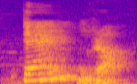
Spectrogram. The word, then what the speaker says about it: টেংরা: আমরা যদি লিখি টেংরা, টেংরা, এর উচ্চারণ হবে ট্যাংরা।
